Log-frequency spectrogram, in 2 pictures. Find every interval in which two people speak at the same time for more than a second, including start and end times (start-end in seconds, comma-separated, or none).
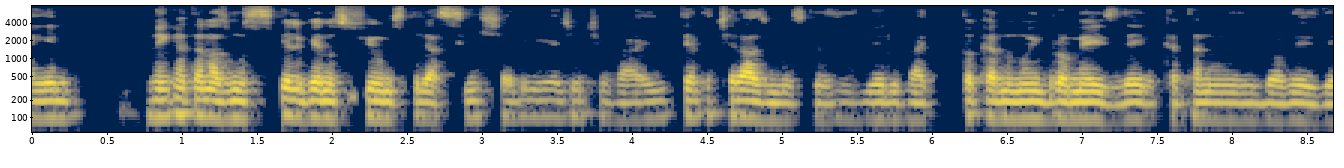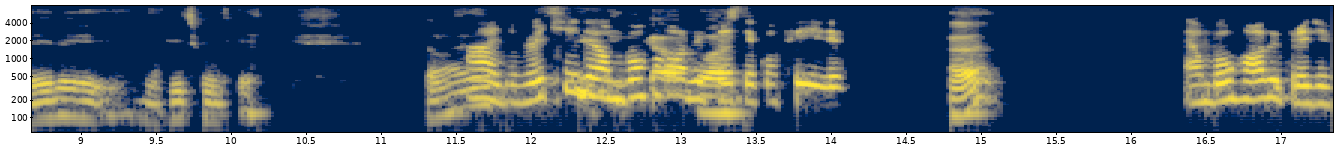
11.6-13.5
